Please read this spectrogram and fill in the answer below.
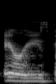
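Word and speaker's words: Ares: Well, it's Aries, but they pronounce it Eris in Spanish.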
